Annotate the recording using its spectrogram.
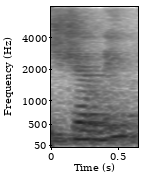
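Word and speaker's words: شَرِّ: Ingat cara bacanya min syarri gak boleh pakai sin tapi pakai syin ya.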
